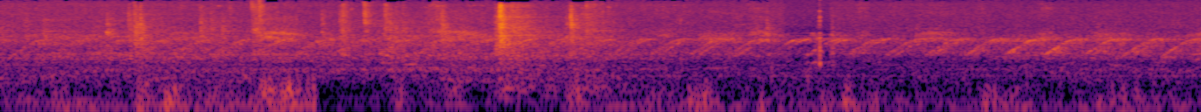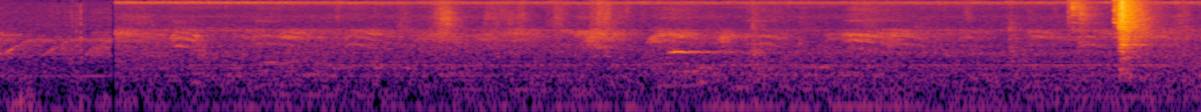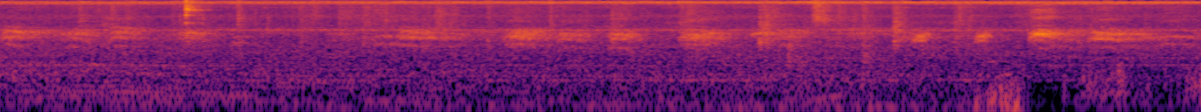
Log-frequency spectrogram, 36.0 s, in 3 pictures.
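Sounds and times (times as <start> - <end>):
steady background noise: 0.0 - 36.0
birds chirping: 13.2 - 36.0.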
